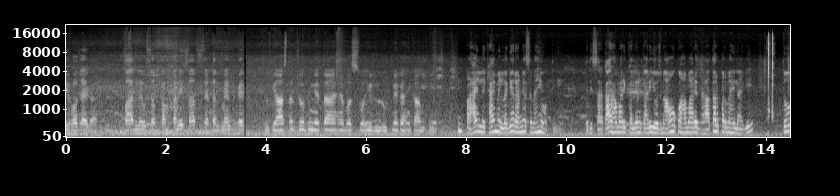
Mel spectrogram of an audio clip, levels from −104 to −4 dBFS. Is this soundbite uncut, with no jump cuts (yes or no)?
no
